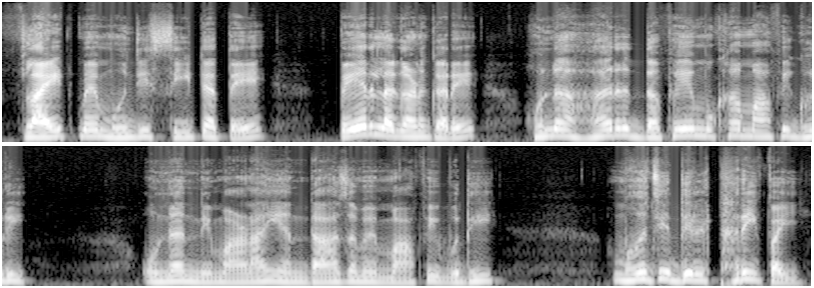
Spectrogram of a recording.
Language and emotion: Sindhi, happy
